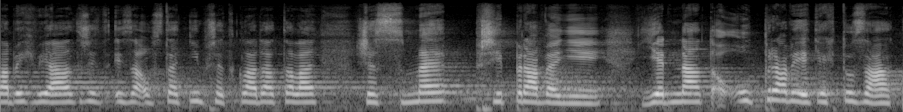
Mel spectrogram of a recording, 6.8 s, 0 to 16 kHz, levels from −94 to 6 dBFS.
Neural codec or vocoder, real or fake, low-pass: none; real; 14.4 kHz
